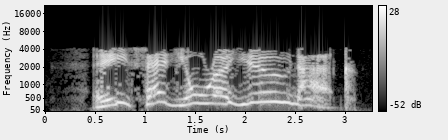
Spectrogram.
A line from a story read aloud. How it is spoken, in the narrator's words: Boy Willie bellowed in Hamish's ear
